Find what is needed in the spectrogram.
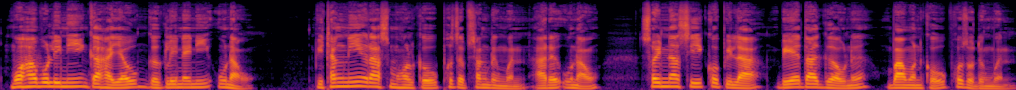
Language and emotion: Bodo, neutral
